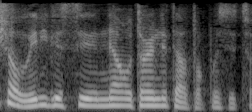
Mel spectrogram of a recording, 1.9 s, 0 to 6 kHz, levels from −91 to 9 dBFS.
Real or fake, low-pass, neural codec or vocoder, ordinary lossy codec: fake; 5.4 kHz; codec, 16 kHz, 1.1 kbps, Voila-Tokenizer; MP3, 32 kbps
